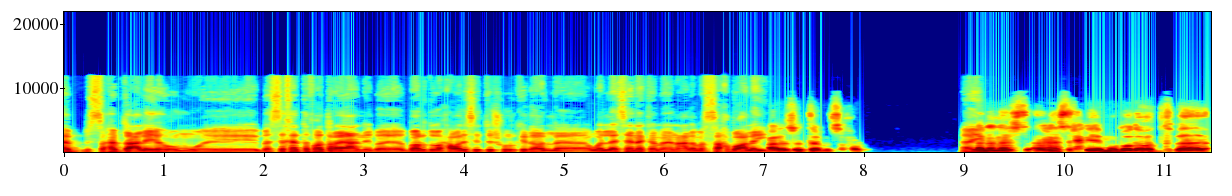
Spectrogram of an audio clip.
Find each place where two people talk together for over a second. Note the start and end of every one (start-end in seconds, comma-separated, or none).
none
